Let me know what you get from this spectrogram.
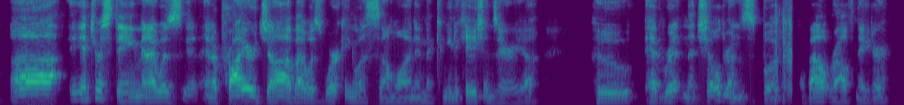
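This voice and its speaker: At a fairly slow pace, a man with a General American accent uses a normal speaking voice at a medium pitch, with ordinary pitch variation. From US West, Denver, Colorado. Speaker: sports policy director and author. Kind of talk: casual interview.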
